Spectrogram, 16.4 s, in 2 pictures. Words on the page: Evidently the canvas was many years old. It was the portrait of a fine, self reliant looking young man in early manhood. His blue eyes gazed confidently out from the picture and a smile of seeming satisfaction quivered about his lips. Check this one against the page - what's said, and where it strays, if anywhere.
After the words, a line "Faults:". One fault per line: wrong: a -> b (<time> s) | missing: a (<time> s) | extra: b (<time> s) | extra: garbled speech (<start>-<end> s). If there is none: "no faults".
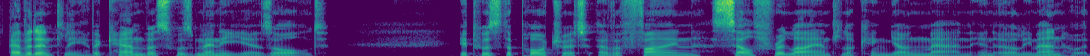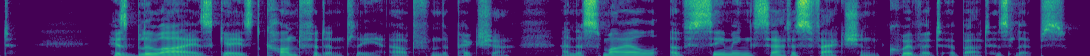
Evidently the canvas was many years old. It was the portrait of a fine, self reliant looking young man in early manhood. His blue eyes gazed confidently out from the picture and a smile of seeming satisfaction quivered about his lips.
Faults:
no faults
